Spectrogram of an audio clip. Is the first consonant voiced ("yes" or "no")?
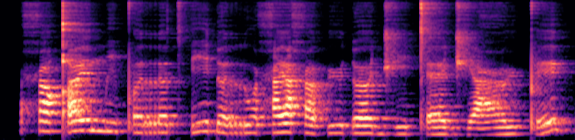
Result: no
